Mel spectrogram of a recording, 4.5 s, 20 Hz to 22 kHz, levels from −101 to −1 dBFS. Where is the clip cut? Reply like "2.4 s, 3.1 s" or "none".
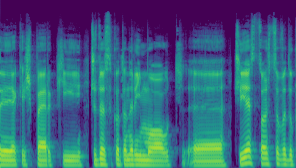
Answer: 1.3 s, 3.4 s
